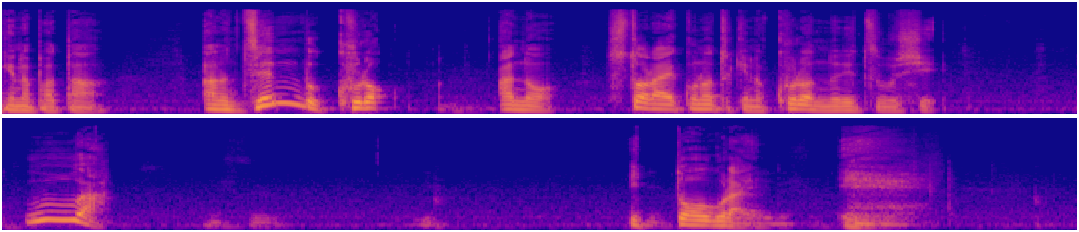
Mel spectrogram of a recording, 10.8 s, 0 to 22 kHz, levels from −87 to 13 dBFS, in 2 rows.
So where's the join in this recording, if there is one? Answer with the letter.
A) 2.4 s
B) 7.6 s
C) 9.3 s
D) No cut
D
